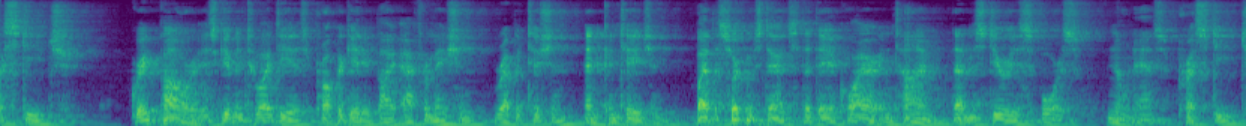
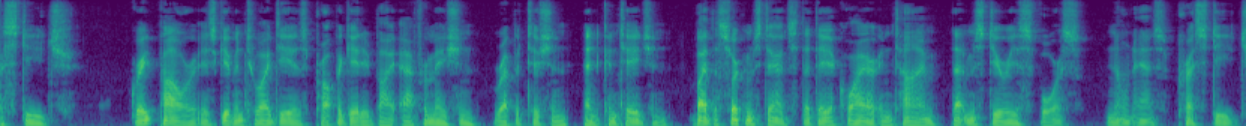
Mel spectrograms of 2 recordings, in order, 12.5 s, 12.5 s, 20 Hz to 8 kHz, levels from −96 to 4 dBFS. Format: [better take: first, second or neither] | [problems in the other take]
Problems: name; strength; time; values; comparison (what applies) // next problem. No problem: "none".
second | room echo; dies away in 1.1 s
